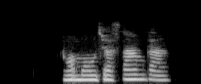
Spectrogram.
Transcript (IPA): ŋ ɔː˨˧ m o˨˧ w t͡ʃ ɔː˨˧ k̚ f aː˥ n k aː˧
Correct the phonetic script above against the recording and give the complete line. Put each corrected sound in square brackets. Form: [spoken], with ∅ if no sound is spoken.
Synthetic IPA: ŋ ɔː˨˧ m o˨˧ w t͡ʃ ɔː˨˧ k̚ [s] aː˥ [m] k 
